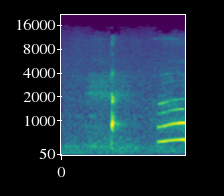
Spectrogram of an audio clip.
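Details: Baby girl, babbling earlier: a single short, sharp hiccup followed by a soft infant vocal sound; ordinary infant hiccups.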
